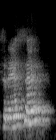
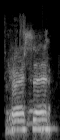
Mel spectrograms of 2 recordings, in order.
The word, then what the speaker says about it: trece: 13, trece. Trece. Let's try 13 again. Trece. Good. Remember the T. Tongue on the roof of your mouth behind your front teeth.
